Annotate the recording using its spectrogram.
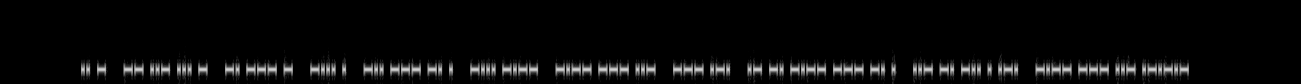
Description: Morse code, heard as a keyed tone, about 46 wpm, 700 Hz. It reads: IT MUST NOT BE DONE BY YOU OR ANYONE UNDER YOU.
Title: Sentences from Top 1000 Words - Review Part 1 - 45wpm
